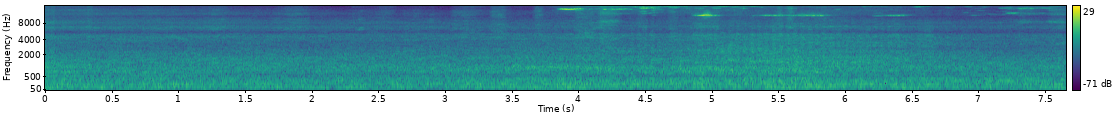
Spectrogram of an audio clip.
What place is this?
on a street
